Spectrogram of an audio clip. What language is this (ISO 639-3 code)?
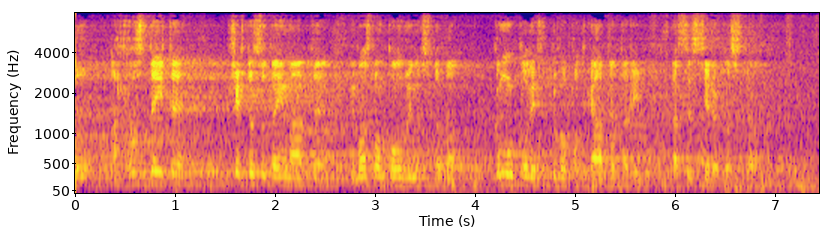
ces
